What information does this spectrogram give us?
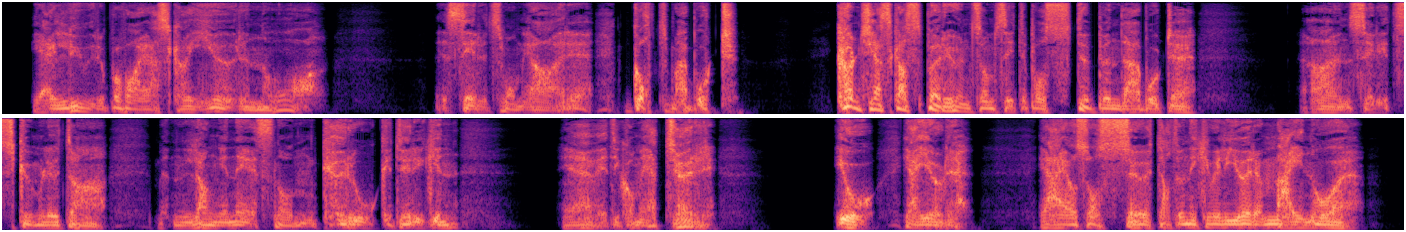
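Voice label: Norwegian dub bad guy, male; norsk; mann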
